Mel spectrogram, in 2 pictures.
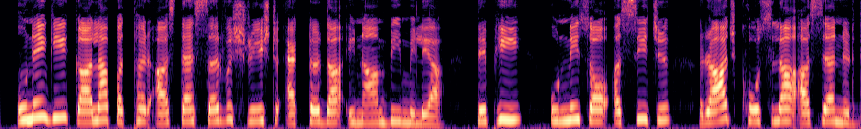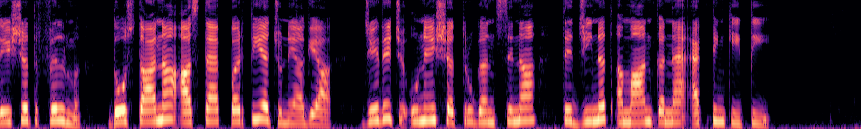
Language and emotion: Dogri, neutral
